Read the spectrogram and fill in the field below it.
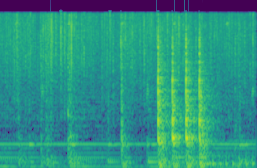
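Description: Vegetable and prawn fried rice sizzles in a pan on a stove, a steady crackle that erupts into several loud, rhythmic bursts of stirring and tossing near the end.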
